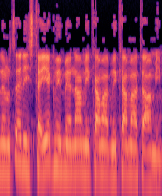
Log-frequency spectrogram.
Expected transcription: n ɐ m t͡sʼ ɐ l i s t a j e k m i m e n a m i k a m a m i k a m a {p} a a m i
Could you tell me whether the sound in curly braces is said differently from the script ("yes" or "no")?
yes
